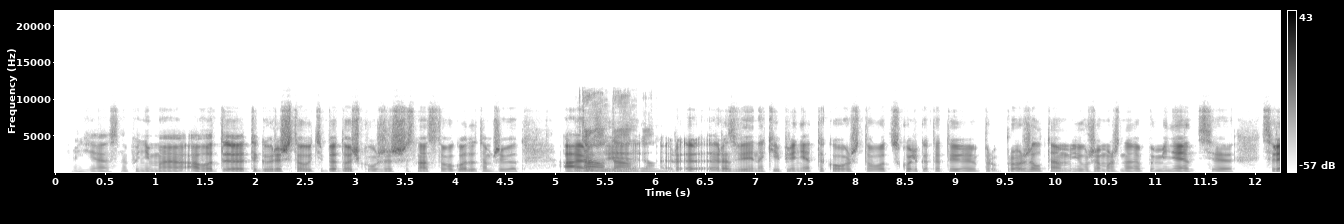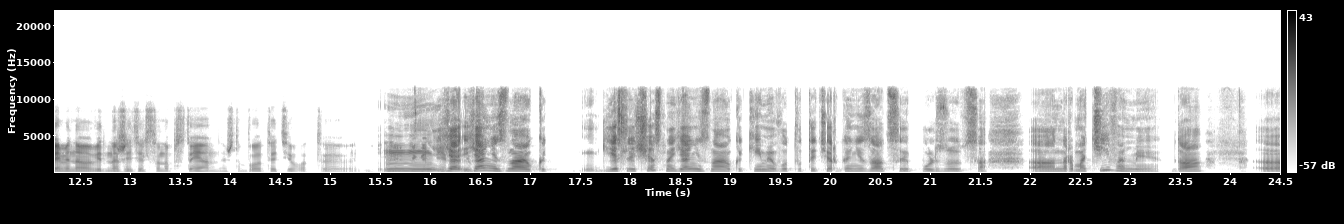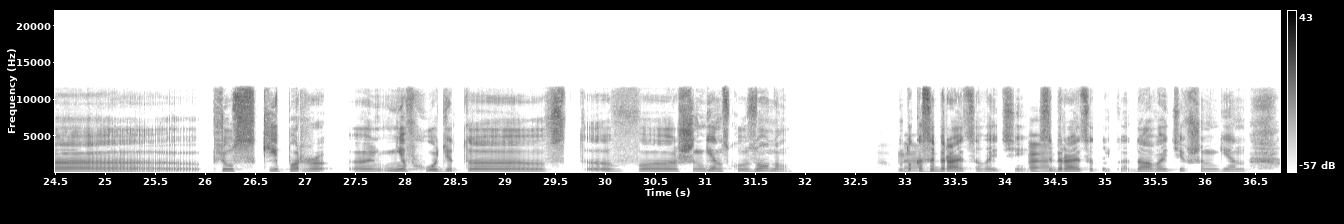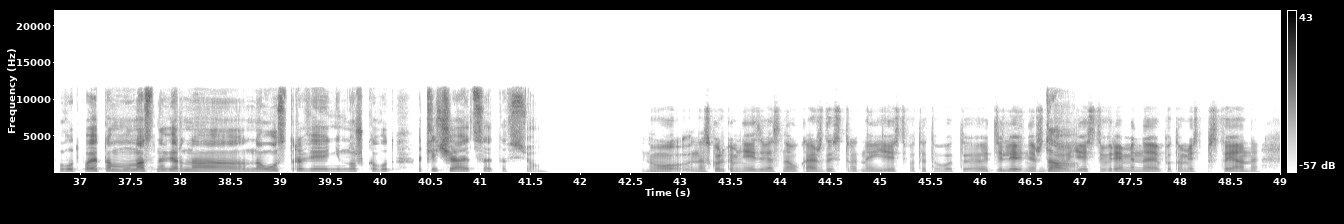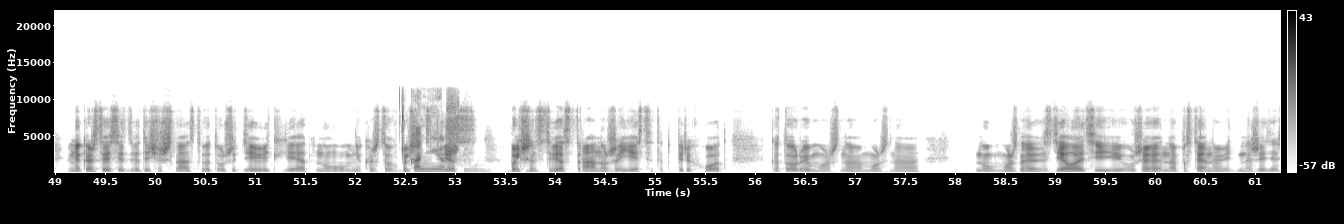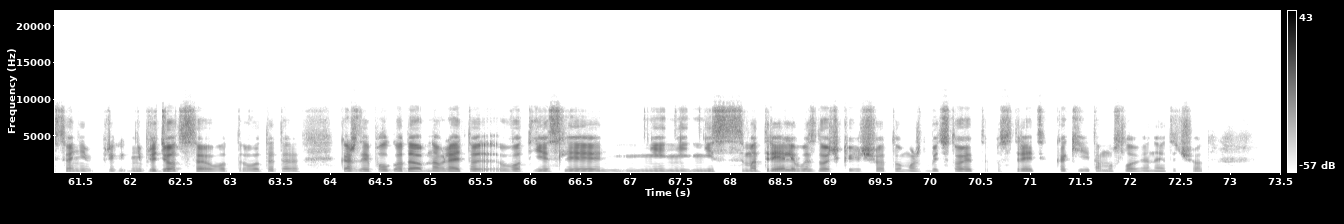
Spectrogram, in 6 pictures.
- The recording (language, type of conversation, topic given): Russian, advice, С чего начать, чтобы разобраться с местными бюрократическими процедурами при переезде, и какие документы для этого нужны?
- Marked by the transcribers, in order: tapping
